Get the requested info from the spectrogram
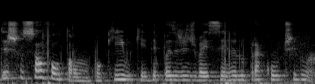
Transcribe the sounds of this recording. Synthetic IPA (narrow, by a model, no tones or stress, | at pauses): d̪eʃowsɔvowt̪aũpokĩɲʊked̪epojzɐʒẽnt͡ʃɪvajẽseɦɐ̃nd̪ʊpɾɐkõt͡ʃinua̰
